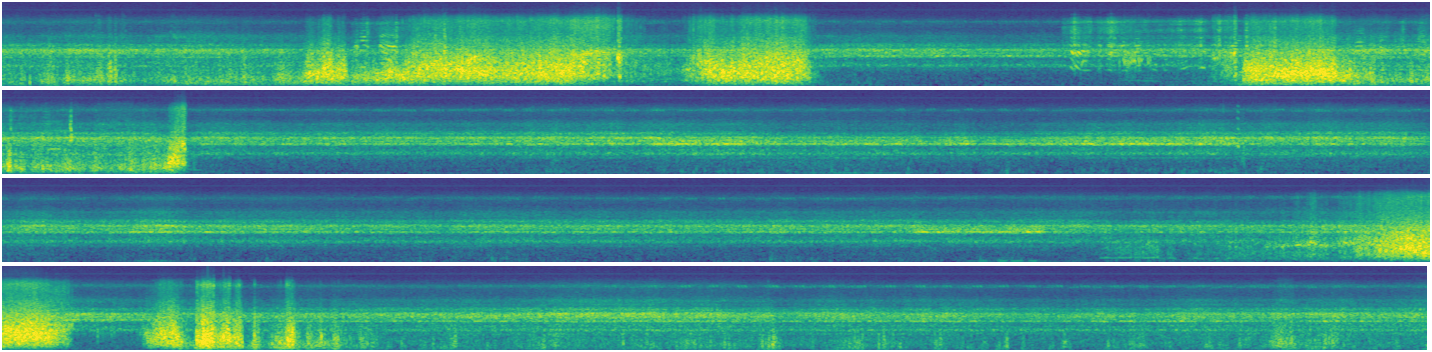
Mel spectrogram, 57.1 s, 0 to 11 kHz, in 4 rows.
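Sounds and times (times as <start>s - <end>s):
wind rushing over microphone: 0.0s - 8.8s, 11.1s - 16.3s, 37.5s - 57.0s
steady high whine: 0.0s - 57.0s.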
